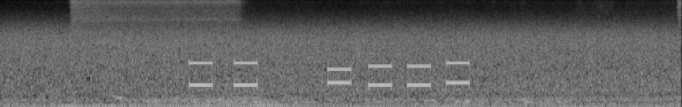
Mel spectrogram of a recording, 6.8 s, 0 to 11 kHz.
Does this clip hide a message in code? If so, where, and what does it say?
Yes: DTMF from 1.9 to 4.7 s, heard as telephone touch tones, dialled by hand, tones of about 230 ms, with phone line noise and the noise inside a bus. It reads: 33 4226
